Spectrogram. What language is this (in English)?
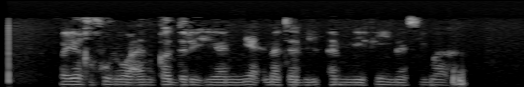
Arabic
